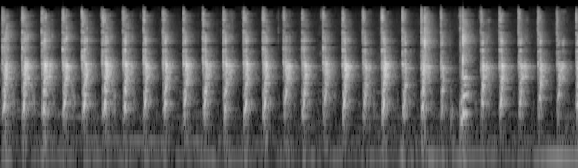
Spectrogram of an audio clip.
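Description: A woman praying in tongues, chanting one short syllable over and over very fast, about five a second, in a steady, even rhythm.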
